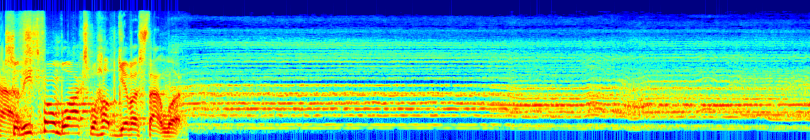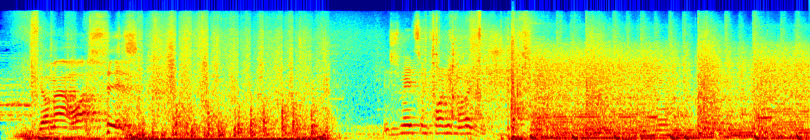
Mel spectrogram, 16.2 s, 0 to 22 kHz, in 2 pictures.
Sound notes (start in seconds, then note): 2.0 acapella singing; 9.4 car roof thumping; 13.3 rock music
